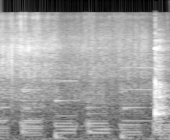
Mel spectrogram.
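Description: Water poured into a pan of stir-fried kimchi sets off loud, continuous sizzling and frying, with rhythmic pulses as the food is stirred and a sharp bright burst near the end.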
